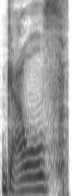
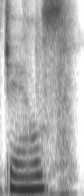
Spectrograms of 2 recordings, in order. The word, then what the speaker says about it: gaol: Ye old gowls. Gowls. Jowls. Jowls. Giles. Jails. We're kidding because I said it wrong in a previous episode.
